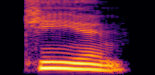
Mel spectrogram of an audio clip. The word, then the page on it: 禁煙: female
